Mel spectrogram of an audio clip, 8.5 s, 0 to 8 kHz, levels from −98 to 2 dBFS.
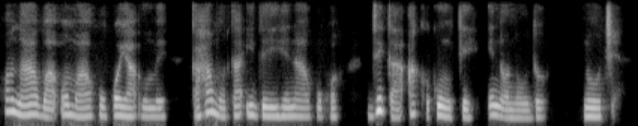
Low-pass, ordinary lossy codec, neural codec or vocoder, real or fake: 7.2 kHz; Opus, 32 kbps; codec, 24 kHz, 0.9 kbps, DualCodec; fake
